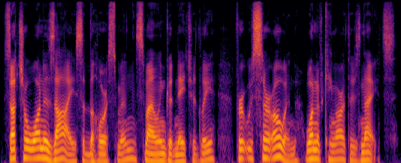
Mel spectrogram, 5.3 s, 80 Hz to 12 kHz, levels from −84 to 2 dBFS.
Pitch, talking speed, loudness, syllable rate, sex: 125 Hz, 235 wpm, -19 LUFS, 6.3 syllables/s, male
